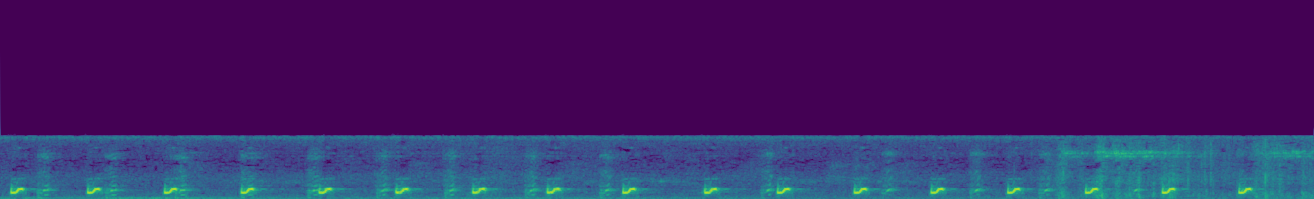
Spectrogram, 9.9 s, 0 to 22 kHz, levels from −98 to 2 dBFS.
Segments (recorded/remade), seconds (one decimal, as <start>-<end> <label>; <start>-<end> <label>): 0.0-2.1 recorded; 2.1-4.4 remade; 4.4-5.2 recorded; 5.2-5.8 remade; 5.8-9.9 recorded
